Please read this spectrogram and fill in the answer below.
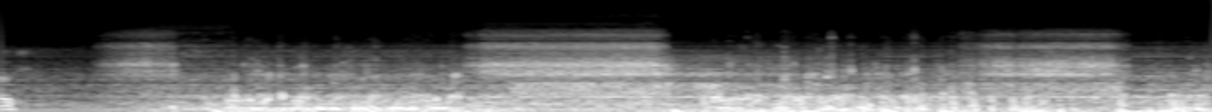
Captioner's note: underwater breathing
